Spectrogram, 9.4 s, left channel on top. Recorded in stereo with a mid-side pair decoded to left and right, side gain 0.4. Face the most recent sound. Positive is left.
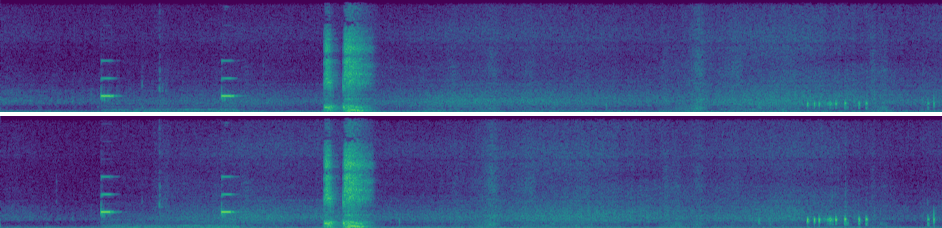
turn(degrees=-30)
